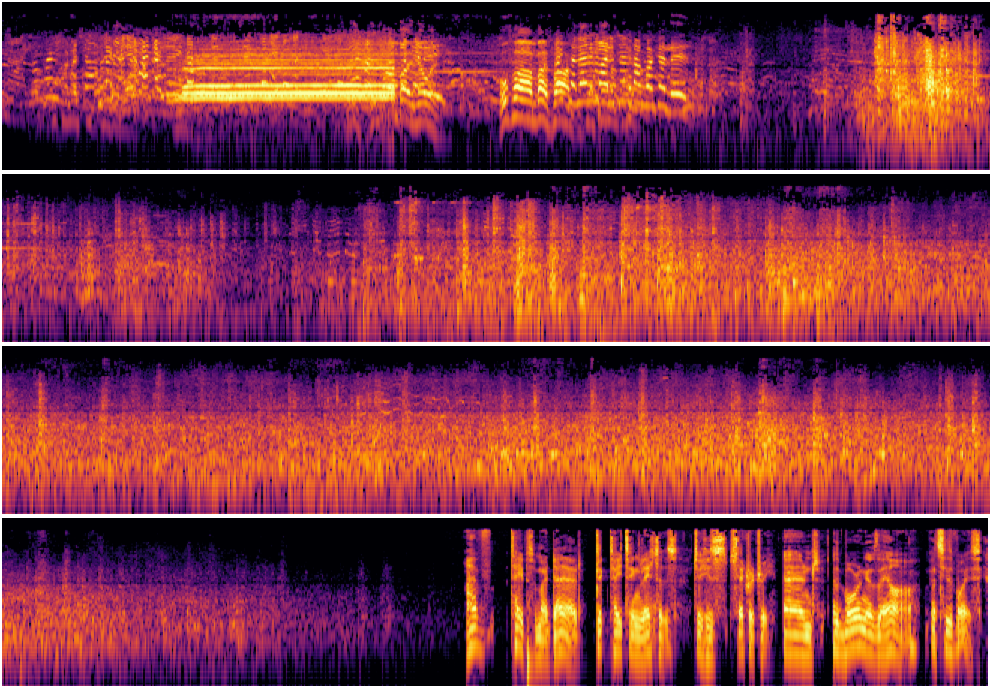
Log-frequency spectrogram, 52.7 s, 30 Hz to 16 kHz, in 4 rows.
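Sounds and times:
speech: 0.8 - 3.0, 5.2 - 6.0, 6.6 - 9.4, 45.8 - 52.6
steam train rumbling and clattering along rails: 1.8 - 52.6
steam train whistle: 2.4 - 5.3.

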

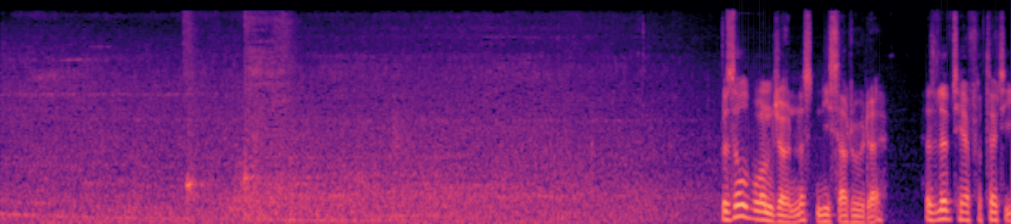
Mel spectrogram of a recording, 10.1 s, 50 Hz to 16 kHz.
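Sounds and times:
hissing squeal: 0.0 - 6.8
old electric tram rumbling along its rails: 0.0 - 7.2
speech: 7.2 - 10.1.

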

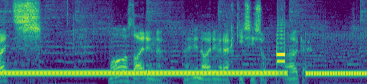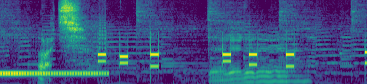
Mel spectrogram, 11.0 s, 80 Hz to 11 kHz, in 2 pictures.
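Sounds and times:
telephone keypad dialing tones: 0.7 - 6.3, 6.9 - 8.0, 8.8 - 10.0
speech: 2.0 - 5.0, 6.1 - 7.2, 8.6 - 10.0.

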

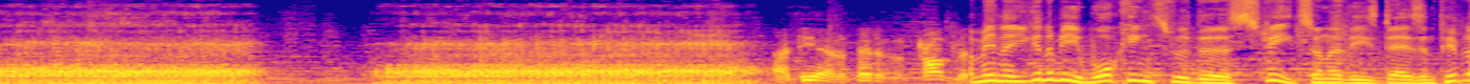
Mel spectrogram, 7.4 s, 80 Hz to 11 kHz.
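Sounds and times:
man snoring loudly: 0.0 - 3.9
speech: 4.0 - 7.3.

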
